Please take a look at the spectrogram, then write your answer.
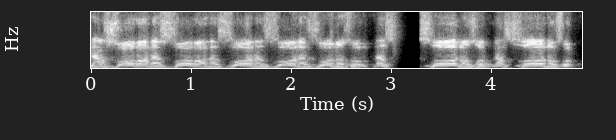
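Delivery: নাজর repeated with a rising end each time, slowing down; slow rising practice chant of নাজর; drilling repetition. Shown as a demonstration. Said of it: "এইভাবে করে করে করবেন".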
